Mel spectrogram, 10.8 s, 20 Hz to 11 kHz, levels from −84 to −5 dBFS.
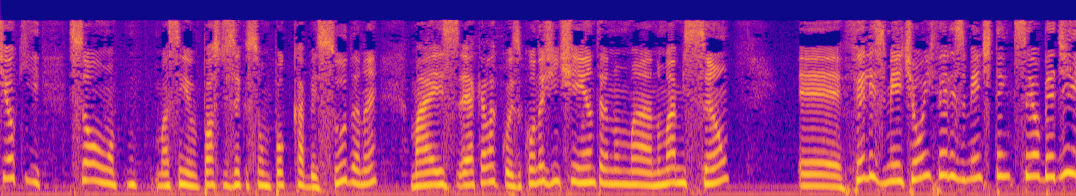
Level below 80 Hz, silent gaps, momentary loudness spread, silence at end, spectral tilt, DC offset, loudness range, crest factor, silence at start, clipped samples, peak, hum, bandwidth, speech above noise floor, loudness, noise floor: -38 dBFS; none; 6 LU; 0 s; -3.5 dB/octave; under 0.1%; 2 LU; 14 dB; 0 s; under 0.1%; -4 dBFS; none; 8 kHz; 21 dB; -17 LUFS; -38 dBFS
